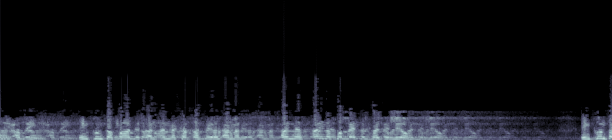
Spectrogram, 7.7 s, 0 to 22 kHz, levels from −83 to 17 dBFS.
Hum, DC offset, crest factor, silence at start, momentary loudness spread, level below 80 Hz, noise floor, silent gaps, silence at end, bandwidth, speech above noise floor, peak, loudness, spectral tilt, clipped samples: none; under 0.1%; 14 dB; 0 s; 13 LU; -58 dBFS; -52 dBFS; none; 0 s; 6.2 kHz; 39 dB; 0 dBFS; -13 LUFS; -6.5 dB/octave; under 0.1%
